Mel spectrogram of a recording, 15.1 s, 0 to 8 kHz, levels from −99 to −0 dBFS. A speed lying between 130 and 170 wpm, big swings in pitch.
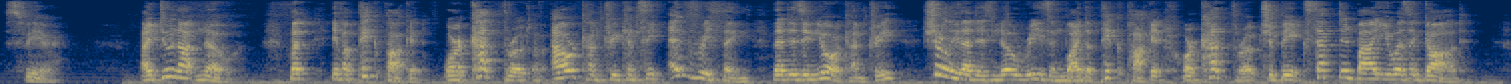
No: average, 180 wpm; wide, 6.2 semitones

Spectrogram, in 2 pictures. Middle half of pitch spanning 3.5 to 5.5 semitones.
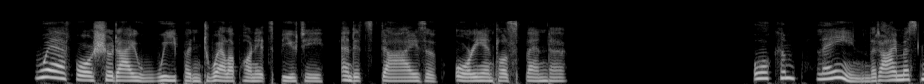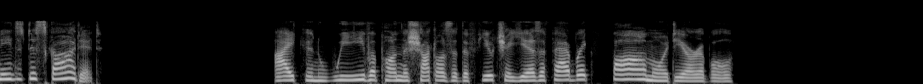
Yes: average, 4.6 semitones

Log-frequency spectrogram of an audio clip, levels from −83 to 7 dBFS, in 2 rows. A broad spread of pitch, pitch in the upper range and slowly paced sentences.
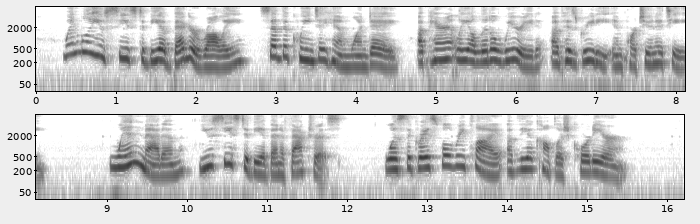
Yes: wide, 6.7 semitones; high, 220 Hz; slow, 130 wpm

